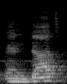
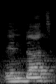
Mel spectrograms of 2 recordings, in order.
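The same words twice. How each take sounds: The two takes are said the same way.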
